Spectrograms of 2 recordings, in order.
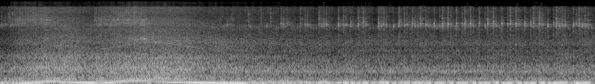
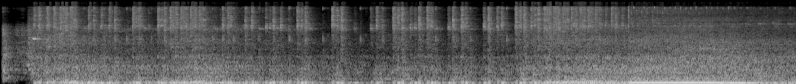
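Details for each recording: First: VW Beetle 1600 air-cooled flat-four, previously misfiring, restarted after pulling the spark plug wires one by one: the revs blip, then it settles into a steady, even low idle that sounds better. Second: VW Beetle 1600 air-cooled flat-four at idle: lumpy, stumbling, uneven beat instead of a smooth sewing-machine patter; suspected misfire, checked by pulling spark wires one by one; sounded better after restart.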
